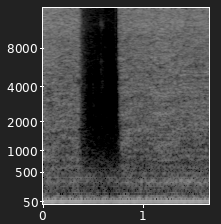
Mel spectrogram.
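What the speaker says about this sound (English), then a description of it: "I am actually going to spray mine with some olive oil" Olive oil sprayed into an open waffle maker: a single short aerosol hiss lasting under half a second, close and crisp, with quiet room tone around it.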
